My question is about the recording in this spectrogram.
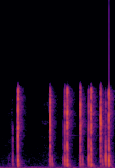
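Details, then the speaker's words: Harbor Freight electric chainsaw pole saw, after cleaning the trigger switch that made it cut out mid-cut: crisp, distinct snaps with no hesitation; switch now clicking properly. Normal switch click after repair. "Alright, so it is all buttoned up, and that actually sounds better. The click on that sounds more like it's doing what it's supposed"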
